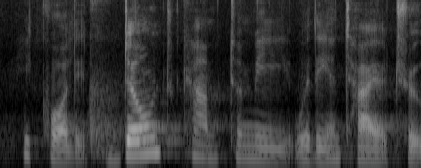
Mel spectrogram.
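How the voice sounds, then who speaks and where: In a Swedish accent, a woman speaks at a fairly slow pace. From Sweden. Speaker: lecturer. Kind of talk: lecture.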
